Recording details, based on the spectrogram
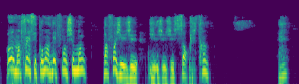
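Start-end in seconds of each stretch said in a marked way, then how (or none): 0.2-1.8 put-on hearty, high-pitched, mild half-shouted yell. Describing quiet train passengers, then acting out a Cameroonian shouting. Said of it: "il va se mettre à crier".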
